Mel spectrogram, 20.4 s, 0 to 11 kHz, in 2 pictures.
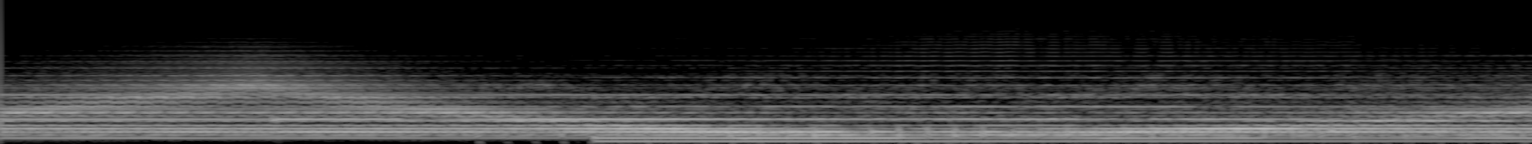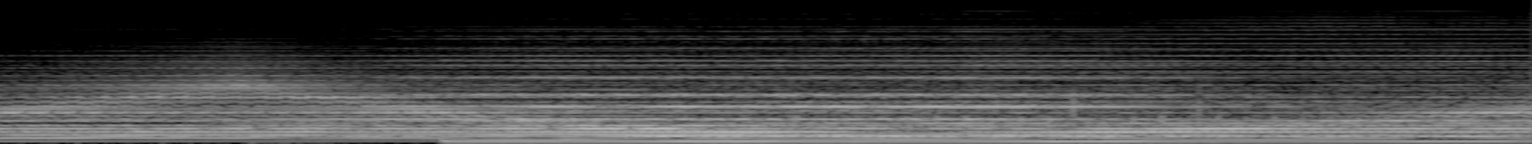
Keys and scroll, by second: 8.5 b, 17.3 ctrl+z.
